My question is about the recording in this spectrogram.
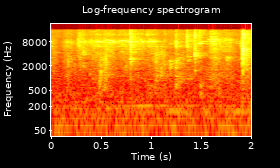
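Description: Faint, scattered small clicks and smacks of a French bulldog taking a small piece of meat from a hand and licking the fingers.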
